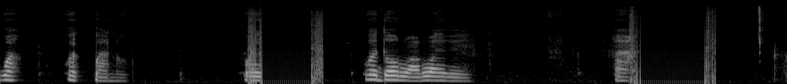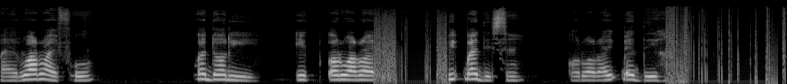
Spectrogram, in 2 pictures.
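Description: Intermittent contact breaks the speech four times: 2.48–3.23 s, 6.30–7.15 s, 11.61–12.37 s and 14.53–15.72 s, with the line open for 0.50, 0.65, 0.41 and 0.78 s. A loose plug or cable briefly loses connection, so the signal drops to faint hiss, bracketed by crackle as the contact scrapes open and closed. On the waveform each gap is a near-flat stretch between spiky edges. The spectrogram shows broadband vertical streaks at the boundaries around a dim, low-level band.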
